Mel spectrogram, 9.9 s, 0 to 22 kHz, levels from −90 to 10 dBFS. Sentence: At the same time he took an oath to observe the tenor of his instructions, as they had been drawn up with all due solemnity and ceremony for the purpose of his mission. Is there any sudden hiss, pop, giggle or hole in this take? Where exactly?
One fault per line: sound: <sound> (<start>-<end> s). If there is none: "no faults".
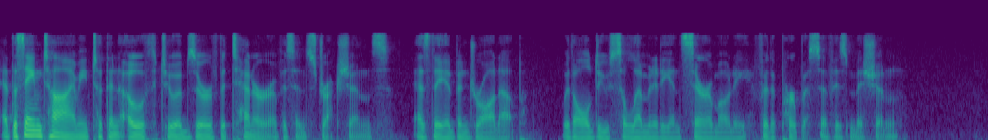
no faults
